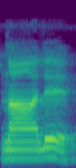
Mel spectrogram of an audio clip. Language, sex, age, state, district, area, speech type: Malayalam, male, 30-45, Kerala, Wayanad, rural, read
